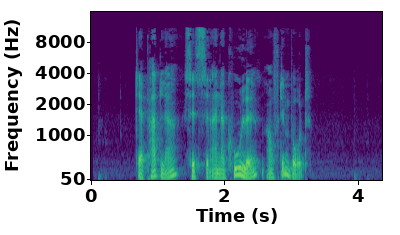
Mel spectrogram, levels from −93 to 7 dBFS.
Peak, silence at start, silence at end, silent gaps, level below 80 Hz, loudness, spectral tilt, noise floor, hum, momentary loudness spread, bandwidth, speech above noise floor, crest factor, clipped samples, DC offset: -2 dBFS; 0.7 s; 1.1 s; none; -38 dBFS; -22 LUFS; -6.5 dB/octave; -65 dBFS; none; 9 LU; 11.5 kHz; 45 dB; 20 dB; under 0.1%; under 0.1%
